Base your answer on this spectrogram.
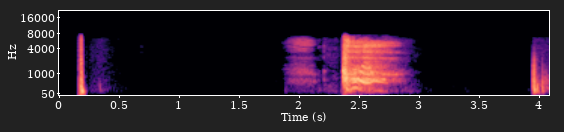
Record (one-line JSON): {"cough_length": "4.1 s", "cough_amplitude": 28896, "cough_signal_mean_std_ratio": 0.25, "survey_phase": "beta (2021-08-13 to 2022-03-07)", "age": "65+", "gender": "Male", "wearing_mask": "No", "symptom_none": true, "smoker_status": "Never smoked", "respiratory_condition_asthma": true, "respiratory_condition_other": false, "recruitment_source": "REACT", "submission_delay": "2 days", "covid_test_result": "Negative", "covid_test_method": "RT-qPCR"}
